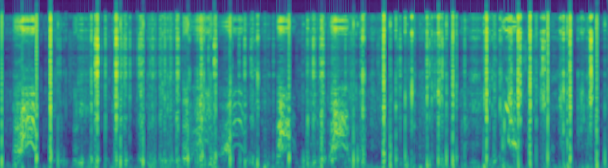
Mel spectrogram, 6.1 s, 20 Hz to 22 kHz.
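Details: GoPro-recorded Jagdterrier named Otto holding a 250 lb boar at bay, with short, rough barks in quick irregular bursts over heavy scuffling, impacts and brush noise.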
